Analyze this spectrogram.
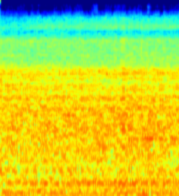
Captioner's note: motorcycle engine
